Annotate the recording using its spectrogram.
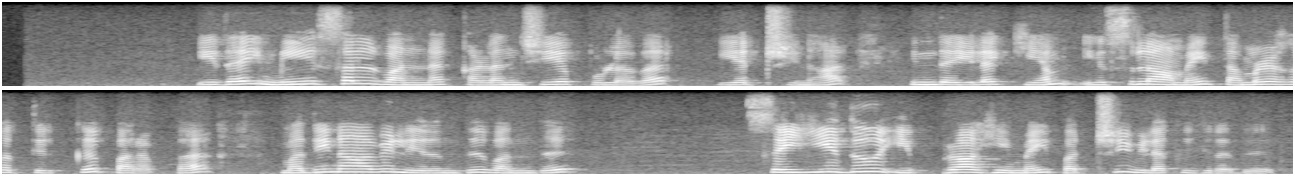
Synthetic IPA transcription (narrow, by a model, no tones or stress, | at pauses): ɪðɐɪmiːsɐlʋɐnːɐkɐɭɐɲd͡ʒɪjɐpːɯɭɐʋɐɾ | ɪjɐʈrɪnaːɾɪnd̪ɐɪlɐkːɪjɐmɪslaːmɐɪt̪ɐmɪɻɐɣɐt̪ːɪrkɯpːɐɾɐpːɐmɐðinaːʋɪlɪɾɯnd̪ɯʋɐnd̪ɯ | sɛjːɪðɯʔɪbɾaːɦiːmɐɪpɐʈriʋɪɭɐkːɯɣɪrɐðɯ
